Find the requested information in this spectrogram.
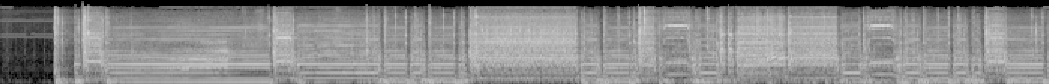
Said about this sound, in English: grab me that piece of paper out of the printer, will you? Yeah, sure. Here we go.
